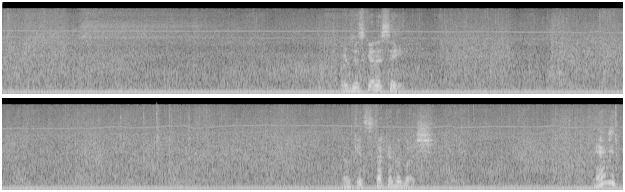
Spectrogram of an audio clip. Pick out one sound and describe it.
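A truck engine drones steadily as it climbs a rough slope.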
